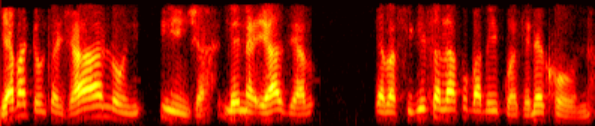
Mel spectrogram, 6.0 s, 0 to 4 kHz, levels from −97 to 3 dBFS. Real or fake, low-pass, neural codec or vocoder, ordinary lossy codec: real; 3.6 kHz; none; MP3, 32 kbps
